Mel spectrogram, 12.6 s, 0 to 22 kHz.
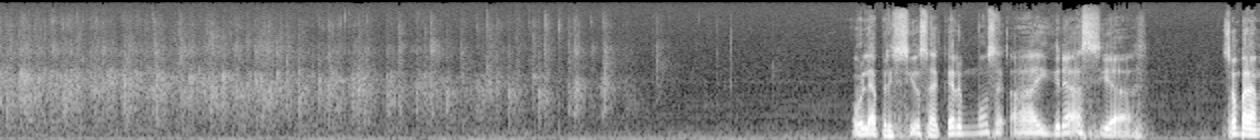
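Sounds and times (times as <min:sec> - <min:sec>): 
audience applauding at a ceremony: 0:00.0 - 0:06.7
speech: 0:08.6 - 0:11.6, 0:12.2 - 0:12.5.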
